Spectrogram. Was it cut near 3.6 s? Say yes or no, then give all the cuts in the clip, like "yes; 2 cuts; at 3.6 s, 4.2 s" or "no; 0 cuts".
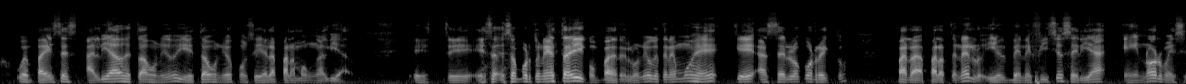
no; 0 cuts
